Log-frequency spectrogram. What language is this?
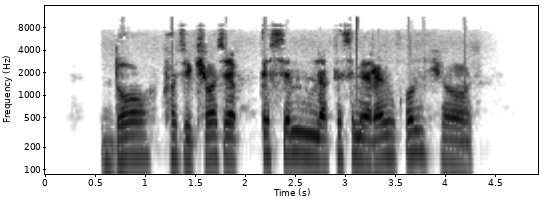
Balti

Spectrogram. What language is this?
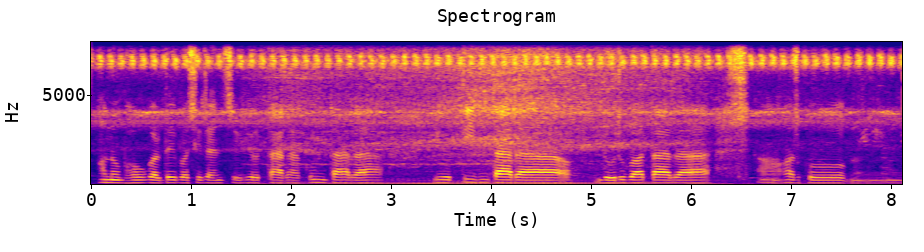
Nepali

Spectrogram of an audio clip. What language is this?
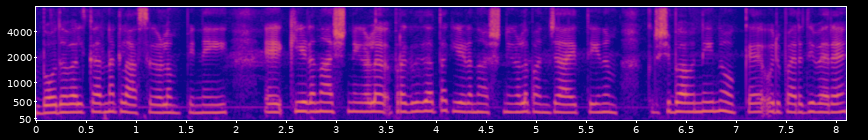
Malayalam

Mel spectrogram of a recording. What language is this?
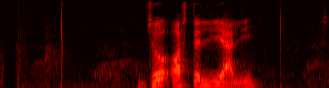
Nepali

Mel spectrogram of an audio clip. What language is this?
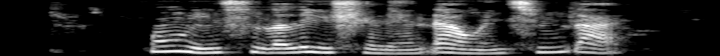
Chinese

